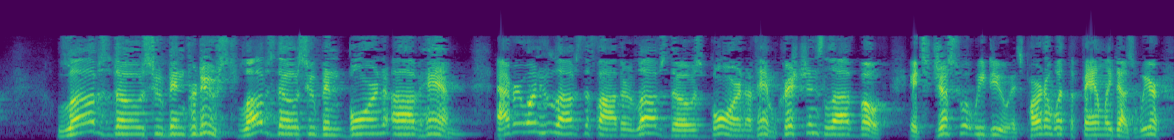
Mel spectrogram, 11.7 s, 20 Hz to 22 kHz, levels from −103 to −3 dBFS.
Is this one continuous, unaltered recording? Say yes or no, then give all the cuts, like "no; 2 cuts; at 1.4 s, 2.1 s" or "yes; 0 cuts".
yes; 0 cuts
